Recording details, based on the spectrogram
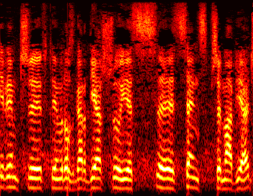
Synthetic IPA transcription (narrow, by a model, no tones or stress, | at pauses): ɛvʲjɛmt͡ʂɘft̪ɪmɾɔzɡaɾd̪ʲjaʂujɛst̪sɛnspʂɛmavʲjat͡ɕ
